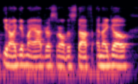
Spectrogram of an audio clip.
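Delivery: ordinary delivery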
